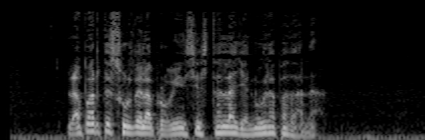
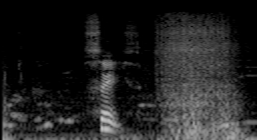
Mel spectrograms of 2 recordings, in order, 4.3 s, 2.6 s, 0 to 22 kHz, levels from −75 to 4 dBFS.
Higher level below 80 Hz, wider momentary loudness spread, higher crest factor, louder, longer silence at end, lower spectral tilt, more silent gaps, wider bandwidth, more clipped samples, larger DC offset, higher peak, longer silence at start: second, -48 dBFS vs -40 dBFS; second, 10 LU vs 21 LU; second, 16 dB vs 22 dB; about the same, -24 LUFS vs -25 LUFS; first, 0.55 s vs 0 s; about the same, -5.5 dB/octave vs -4.5 dB/octave; neither; about the same, 16.5 kHz vs 16.5 kHz; neither; neither; about the same, -8 dBFS vs -6 dBFS; first, 0.65 s vs 0 s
